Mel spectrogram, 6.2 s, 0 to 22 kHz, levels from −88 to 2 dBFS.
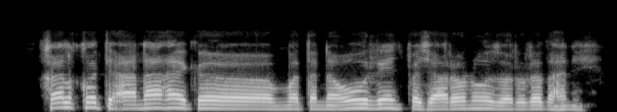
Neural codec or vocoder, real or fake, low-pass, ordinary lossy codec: none; real; 7.2 kHz; Opus, 32 kbps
